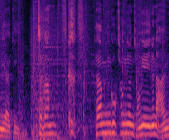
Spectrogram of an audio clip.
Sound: ba-bam / Self sound effect

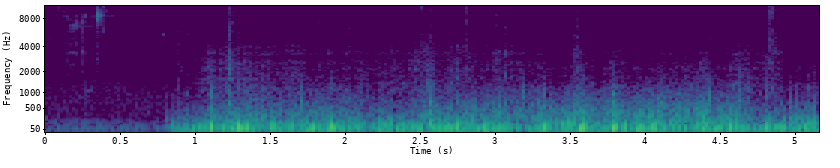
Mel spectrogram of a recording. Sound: wind rushing

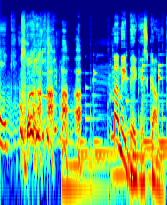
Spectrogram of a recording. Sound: all laughing

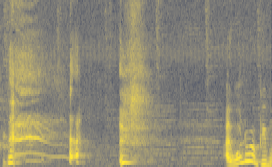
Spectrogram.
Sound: laughing

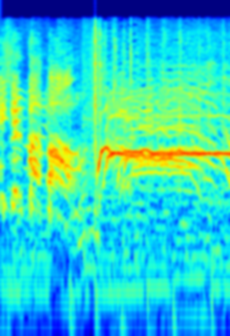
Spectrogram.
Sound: cheering

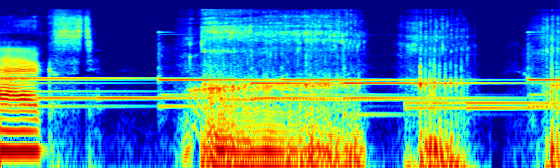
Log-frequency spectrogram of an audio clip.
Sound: snoring

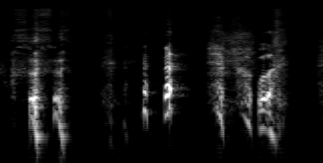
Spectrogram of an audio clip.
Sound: laughter

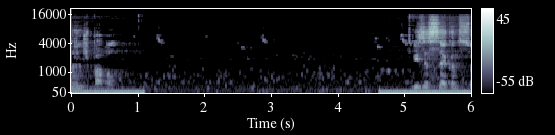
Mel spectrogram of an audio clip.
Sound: birds chirping

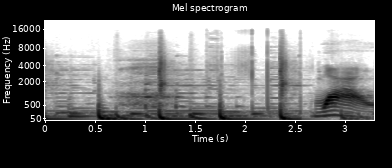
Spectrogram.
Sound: sighs in disbelief

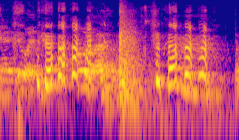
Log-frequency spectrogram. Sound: ceiling bonk

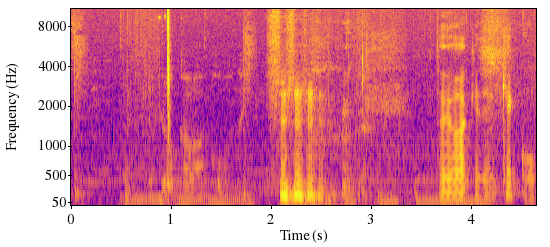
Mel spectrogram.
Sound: laughs

